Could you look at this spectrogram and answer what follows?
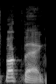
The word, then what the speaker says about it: mukbang: And then I spent an hour watching mukbang videos. I don't even think that's how you pronounce it. – Yeah, it is. It's mukbang.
